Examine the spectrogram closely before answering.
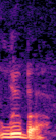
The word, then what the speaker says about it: Luba: I looked it up, and it's Luba.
